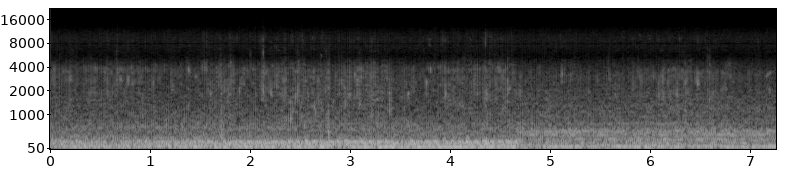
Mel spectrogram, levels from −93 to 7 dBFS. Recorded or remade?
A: remade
